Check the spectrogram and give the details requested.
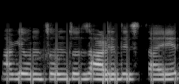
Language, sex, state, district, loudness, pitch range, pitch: Marathi, female, Maharashtra, Pune, -22 LUFS, 240-245 Hz, 245 Hz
